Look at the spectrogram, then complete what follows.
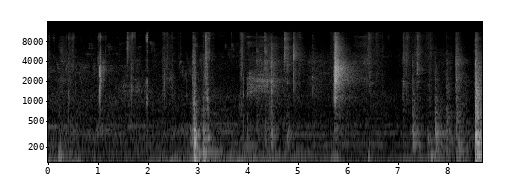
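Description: Wooden house door being opened and shut: sharp handle and latch clicks about one and two seconds in, a dull thud about three seconds in, and a louder thud near the end.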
